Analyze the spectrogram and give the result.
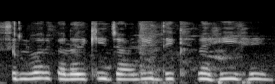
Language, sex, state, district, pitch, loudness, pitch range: Hindi, female, Madhya Pradesh, Bhopal, 250 Hz, -15 LUFS, 240-260 Hz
